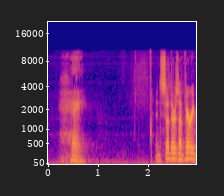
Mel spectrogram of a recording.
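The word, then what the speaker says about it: ה: hay is amazing because it's not a guttural sound it's it's it's pronounced not with the lips it is pronounced just with breath hey and so there's a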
